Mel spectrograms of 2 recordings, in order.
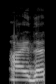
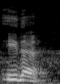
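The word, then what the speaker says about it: either: हम पढ़ते वैसे नादर आदर इनका राइट प्रोनाउंस होता है नीदर और इदर लेकिन शुरुआत से नादर आदर ये पढ़ रहे हैं सेसे नीदर इधर होता है ठीक है देखि ये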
